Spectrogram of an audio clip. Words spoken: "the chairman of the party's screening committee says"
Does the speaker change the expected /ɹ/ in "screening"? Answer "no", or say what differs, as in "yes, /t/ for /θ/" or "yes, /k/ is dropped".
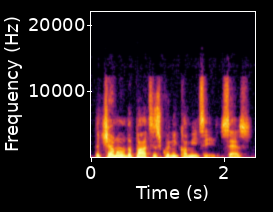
yes, /w/ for /ɹ/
